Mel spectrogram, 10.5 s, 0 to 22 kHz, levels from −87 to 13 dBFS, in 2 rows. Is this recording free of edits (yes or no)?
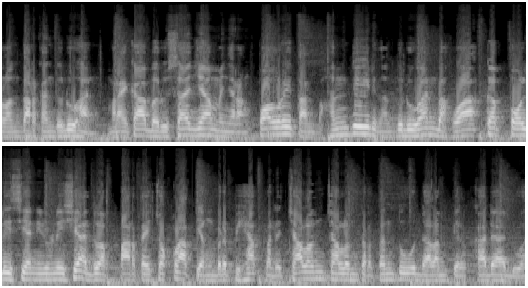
no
